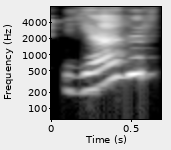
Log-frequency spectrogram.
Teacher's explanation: Вона стоїть на початку слова тому позначає два звуки й м'який приголосний та а голосний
